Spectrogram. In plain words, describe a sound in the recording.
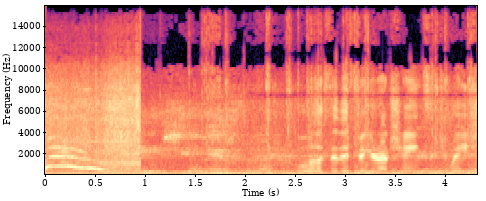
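A race car engine revs loudly at the start line, heard from a distance.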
